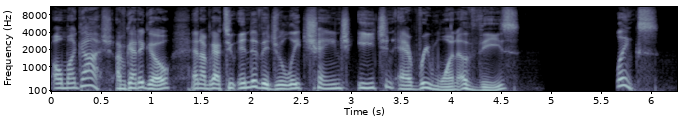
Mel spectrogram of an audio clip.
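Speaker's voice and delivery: plain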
